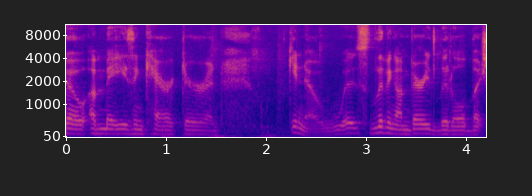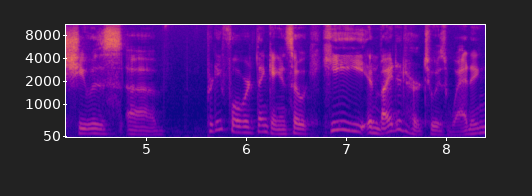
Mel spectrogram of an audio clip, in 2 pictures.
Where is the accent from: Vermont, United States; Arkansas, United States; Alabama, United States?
Vermont, United States; Rutland; moved away; also born or lived in Burlington, Vermont / Winooski, Vermont; Kind of around southern Vermont and then outside of Burlington. So I grew up in a town called Rutland.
